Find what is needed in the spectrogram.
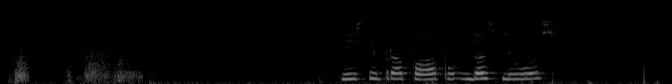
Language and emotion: Russian, sad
